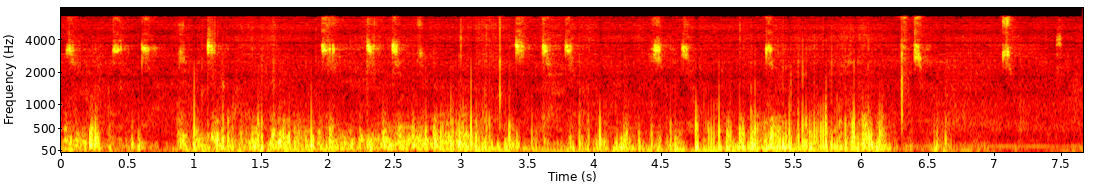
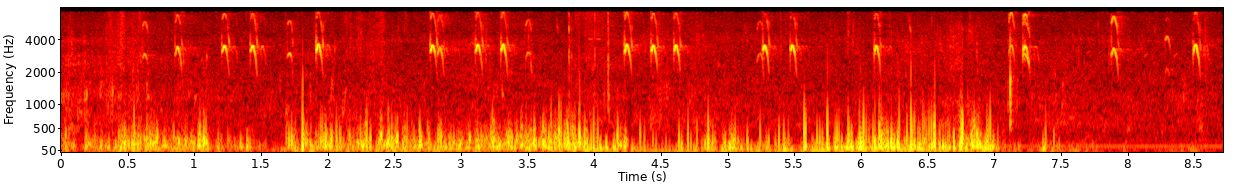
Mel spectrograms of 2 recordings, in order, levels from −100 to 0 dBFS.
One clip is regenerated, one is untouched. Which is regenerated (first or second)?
first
